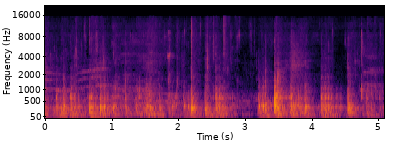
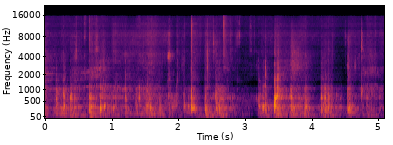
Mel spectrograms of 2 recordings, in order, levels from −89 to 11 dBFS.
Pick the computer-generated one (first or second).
second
